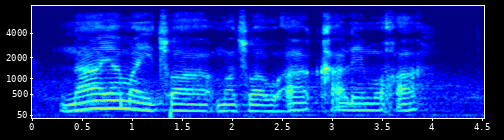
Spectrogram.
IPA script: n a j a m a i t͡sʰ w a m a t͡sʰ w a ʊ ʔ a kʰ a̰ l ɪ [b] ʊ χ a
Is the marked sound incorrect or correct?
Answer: incorrect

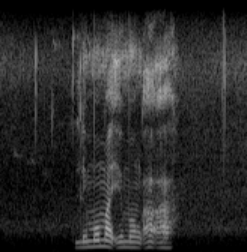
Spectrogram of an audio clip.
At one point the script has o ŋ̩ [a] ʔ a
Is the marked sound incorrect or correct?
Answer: correct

